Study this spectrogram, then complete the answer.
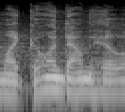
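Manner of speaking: ordinary talk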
